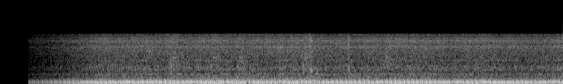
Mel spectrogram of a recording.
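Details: Pontiac Grand Prix engine at idle: deep, dull knock about three to four times a second, attributed to a spun bearing.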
